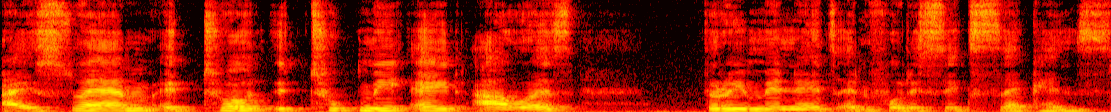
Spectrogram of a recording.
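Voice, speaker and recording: Speaking at a fairly slow pace, a woman with a South African accent keeps a fairly low pitch and fairly even intonation. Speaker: stand-up comedian. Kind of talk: comedic talk to camera.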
